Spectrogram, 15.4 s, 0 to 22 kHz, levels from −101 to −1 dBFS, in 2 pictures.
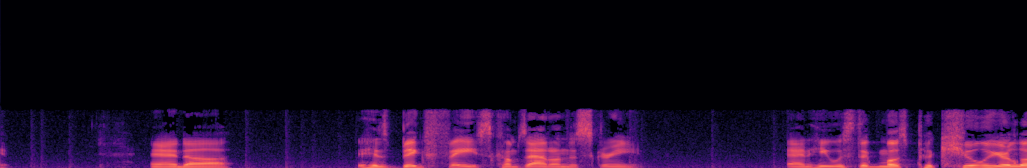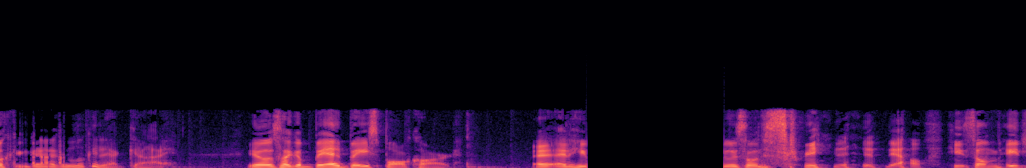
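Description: Around 7.78 to 7.94 s you can hear the other side's voice leaking through, faint at about 20 dB under the talker, likely echo the canceller didn't fully remove from the loudspeaker pickup. Overlapping that, from 7.81 to 8.23 s, the talker's speech is suppressed in double talk: it dips by a few dB for roughly a third of a second, likely because the canceller couldn't separate the two voices and turned everything down. A second scrap of leaked echo comes through at 8.13 to 8.18 s, a bit louder, about 15 dB below the speech. Then at 12.10 s there's a playback stall, with the audio going silent for about a second until 13.13 s, likely the player running out of data before it picks back up.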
